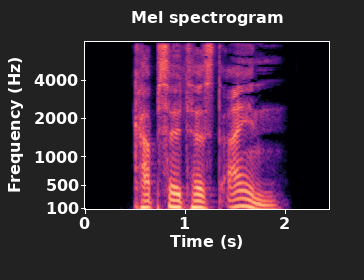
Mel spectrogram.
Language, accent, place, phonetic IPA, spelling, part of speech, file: German, Germany, Berlin, [ˌkapsl̩təst ˈaɪ̯n], kapseltest ein, verb, De-kapseltest ein.ogg
- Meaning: inflection of einkapseln: 1. second-person singular preterite 2. second-person singular subjunctive II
